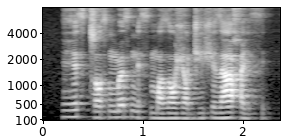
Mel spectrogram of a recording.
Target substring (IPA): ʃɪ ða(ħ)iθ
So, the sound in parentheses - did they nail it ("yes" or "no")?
yes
